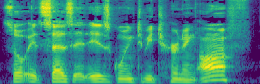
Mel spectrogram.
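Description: Man, tutorial host, casual step-by-step walkthrough, somewhat low voice, handheld phone recording. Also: normal speed. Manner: relaxed step-by-step instructions. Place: indoors, filming over a bed.

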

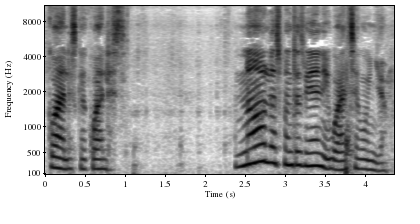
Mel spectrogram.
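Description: A woman's voice: mid-range voice, expressive, measured pace, a loud crowd. A woman, hosting a casual family vlog at home as a mother, patiently walking her children through each step. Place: home bedroom.

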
